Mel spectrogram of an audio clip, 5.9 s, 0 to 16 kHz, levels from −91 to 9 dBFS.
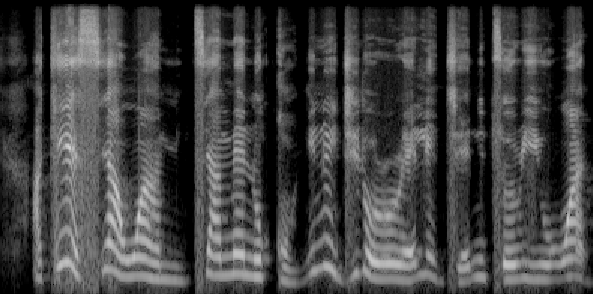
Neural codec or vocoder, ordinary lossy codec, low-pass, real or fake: none; none; 14.4 kHz; real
